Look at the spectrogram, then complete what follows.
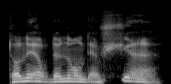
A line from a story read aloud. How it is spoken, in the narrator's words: exclaimed Ganimard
